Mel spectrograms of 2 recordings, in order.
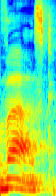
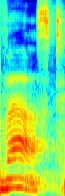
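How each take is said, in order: No difference in how they are said.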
